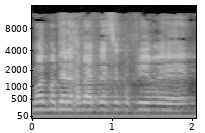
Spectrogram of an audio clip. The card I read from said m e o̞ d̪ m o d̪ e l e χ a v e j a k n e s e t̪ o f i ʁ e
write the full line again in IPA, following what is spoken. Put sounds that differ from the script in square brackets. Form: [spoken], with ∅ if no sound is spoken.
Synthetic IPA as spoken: m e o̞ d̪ m o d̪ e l e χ a v e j a k n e s e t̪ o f i ʁ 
